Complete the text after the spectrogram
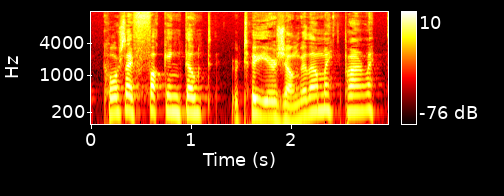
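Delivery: indignant retort. Retold or imitated. Retelling his indignant reply to her.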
